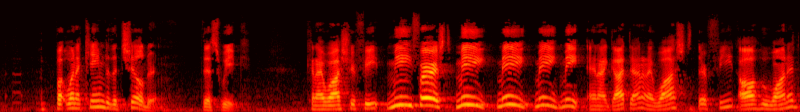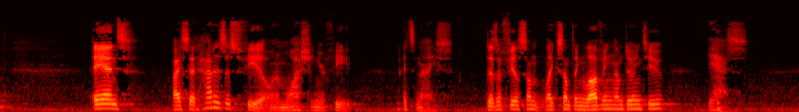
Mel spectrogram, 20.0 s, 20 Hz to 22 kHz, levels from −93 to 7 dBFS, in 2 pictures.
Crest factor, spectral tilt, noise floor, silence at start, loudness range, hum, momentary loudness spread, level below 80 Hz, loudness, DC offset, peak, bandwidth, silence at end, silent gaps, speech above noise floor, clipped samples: 22 dB; -4 dB/octave; -66 dBFS; 0.5 s; 13 LU; none; 18 LU; -72 dBFS; -37 LUFS; under 0.1%; -16 dBFS; 12.5 kHz; 0.7 s; none; 29 dB; under 0.1%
